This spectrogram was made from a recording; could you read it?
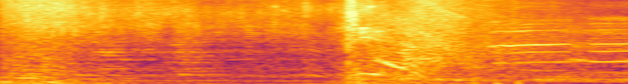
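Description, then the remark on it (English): Insistent insect buzzing fills the scene, attacking wasps droning in flight as a man sprays them, broken midway by a sharp swishing swat before the buzzing carries on amid other busy background noise. “He's wearing safety goggles, which cast an orange haze over his view as he sprays the attacking wasps.”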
